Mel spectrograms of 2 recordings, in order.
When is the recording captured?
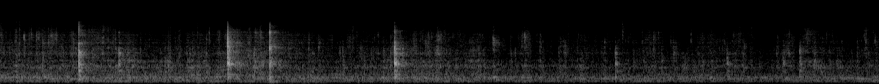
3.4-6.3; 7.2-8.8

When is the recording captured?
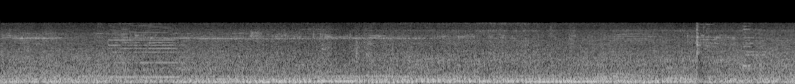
1.0-1.8; 2.2-5.7; 6.7-7.2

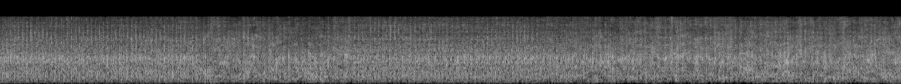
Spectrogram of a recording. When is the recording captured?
0.0-2.0; 3.5-5.7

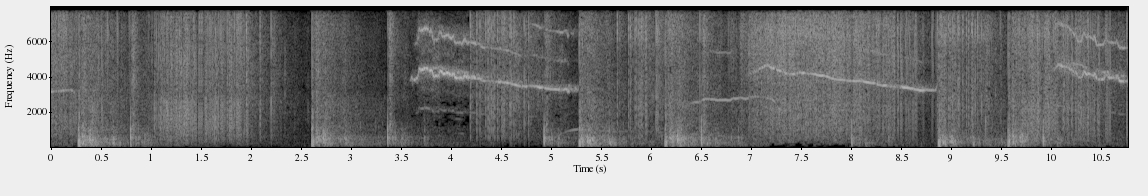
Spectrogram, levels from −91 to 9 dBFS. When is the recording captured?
0.0-10.8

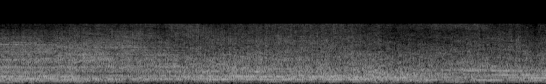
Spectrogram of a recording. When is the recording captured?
0.0-0.5; 2.1-3.7; 4.9-5.5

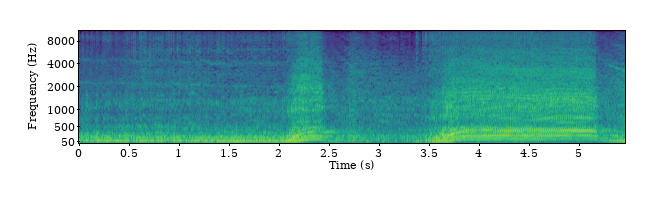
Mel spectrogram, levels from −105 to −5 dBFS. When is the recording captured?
0.0-5.5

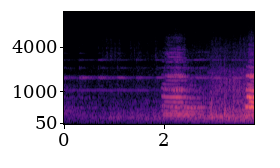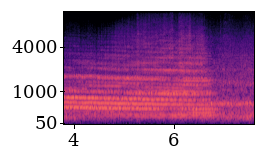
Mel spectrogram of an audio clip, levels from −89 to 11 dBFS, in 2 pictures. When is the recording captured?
1.6-2.7; 5.6-7.1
